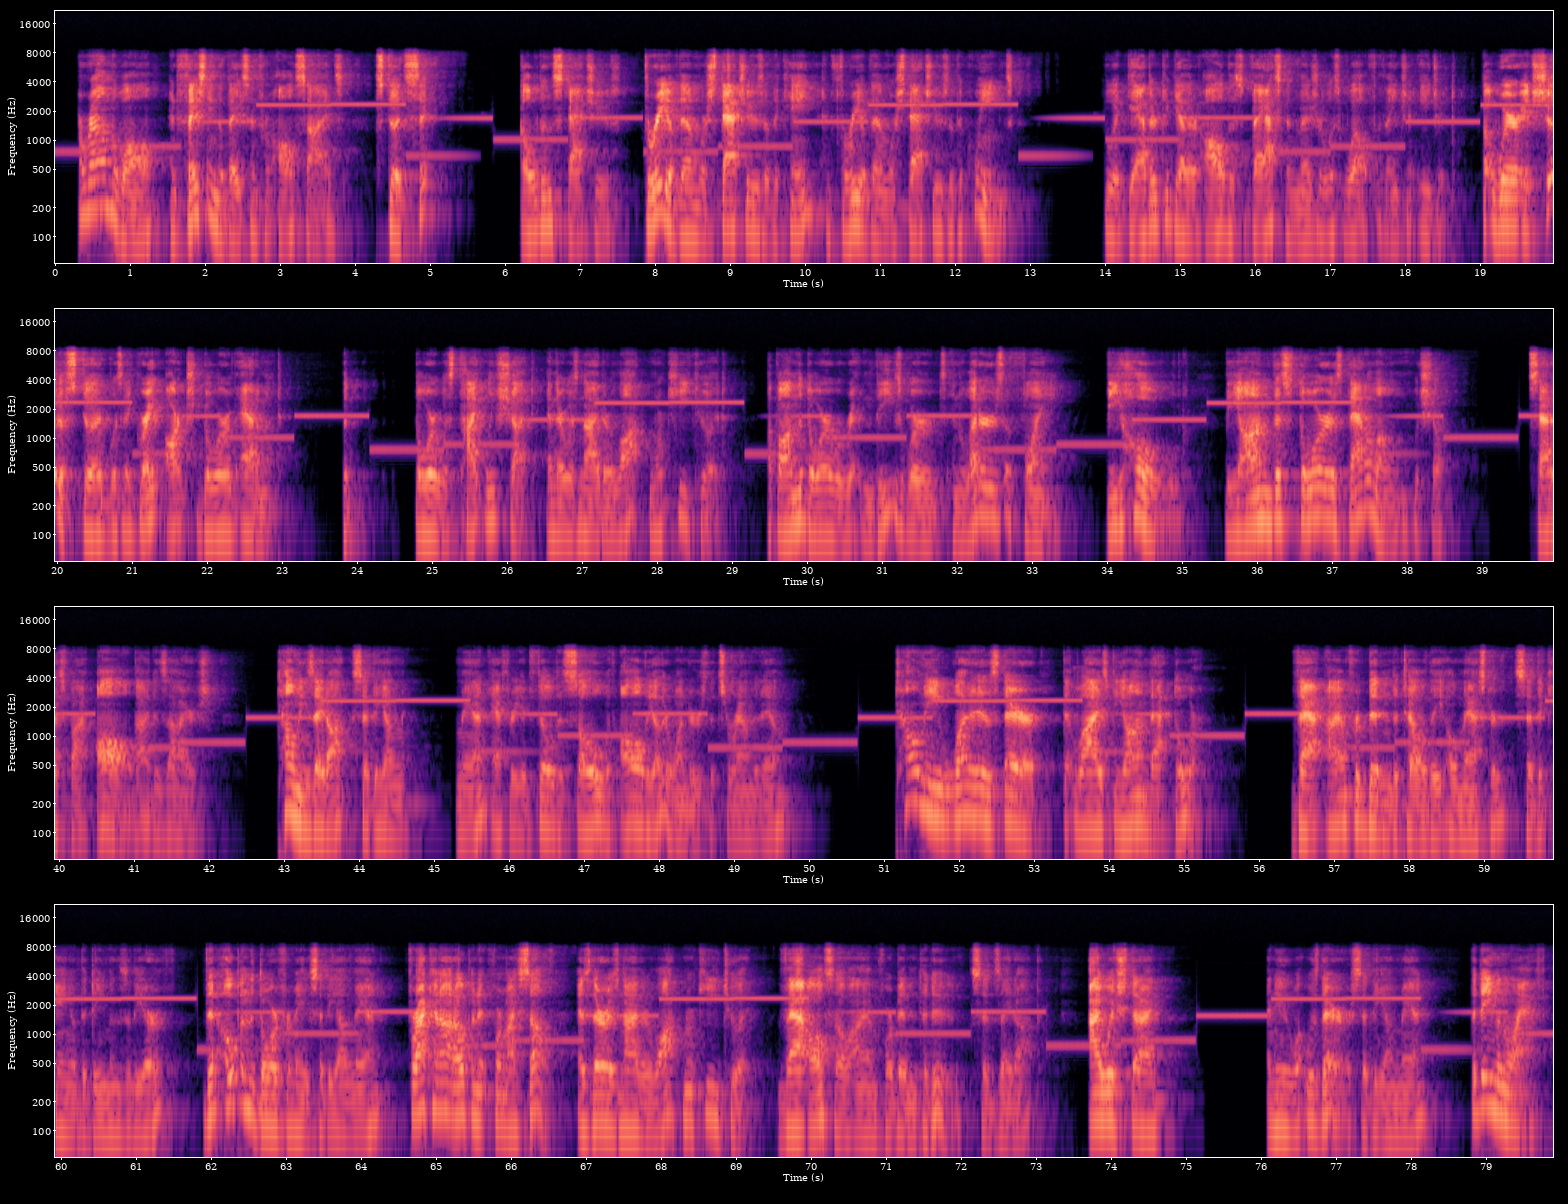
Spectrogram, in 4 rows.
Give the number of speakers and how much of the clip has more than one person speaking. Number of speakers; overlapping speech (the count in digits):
1, no overlap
